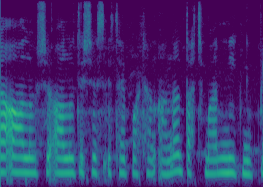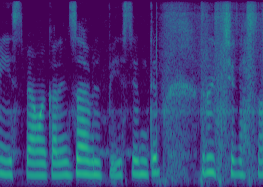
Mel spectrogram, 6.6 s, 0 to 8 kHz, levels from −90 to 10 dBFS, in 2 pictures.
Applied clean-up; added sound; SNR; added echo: none; none; none; none.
